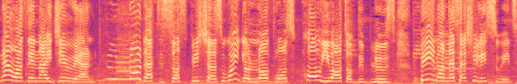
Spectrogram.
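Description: A high-pitched woman with lively intonation, dry sound with no echo and light background noise. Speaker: street show host. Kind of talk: presenter intro. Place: street. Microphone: handheld.

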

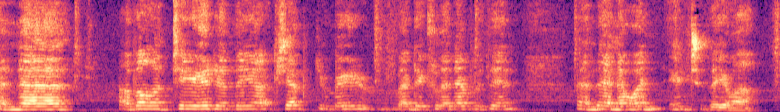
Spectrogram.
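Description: A woman speaks at a moderate pace in a fairly high pitch with fairly even intonation, over light background noise and audible room echo. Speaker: war veteran. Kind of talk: oral history interview answer. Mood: fond, cheerful memories. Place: home room. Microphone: camera far.

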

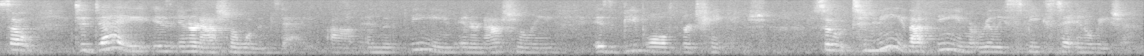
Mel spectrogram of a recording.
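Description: A woman speaks at a fairly high pitch and fairly slow pace with ordinary pitch variation. Her loudness swings widely amid noticeable background noise. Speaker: nonprofit executive; presenter. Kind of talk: presentation. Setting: stage with audience. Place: classroom. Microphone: camera far.

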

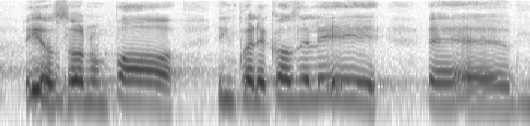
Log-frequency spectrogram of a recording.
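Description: This is a woman speaking. Her voice sits at a high pitch. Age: 90s. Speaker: retired local politician and community organizer; retired local politician. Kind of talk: interview. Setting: rehabilitation institute. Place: home room. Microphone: handheld.

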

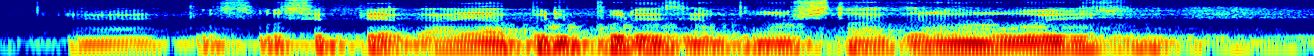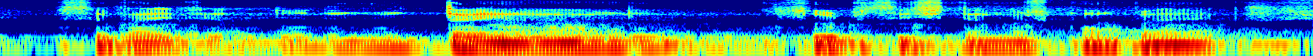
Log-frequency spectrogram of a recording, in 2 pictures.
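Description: A man talks at a fairly quick pace. The background is quiet, with audible room echo. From Brazil. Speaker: strength and conditioning coach; conditioning coach. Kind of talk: panel discussion. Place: stage. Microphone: handheld.

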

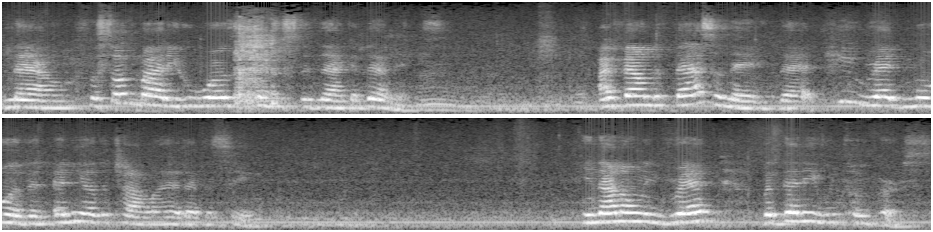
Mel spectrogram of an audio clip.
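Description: There is noticeable background noise as a woman talks at a moderate pace, leaving long, frequent pauses. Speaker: speaker. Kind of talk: eulogy. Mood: warm, reflective remembrance. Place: hall. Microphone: camera far.

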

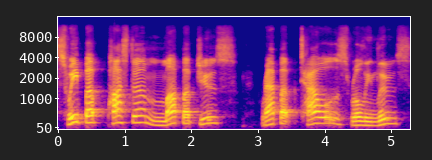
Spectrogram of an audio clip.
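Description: A man talks slowly with a high pitch, lively intonation, a fairly bright tone and some vocal fry.

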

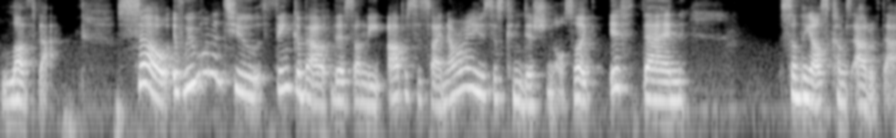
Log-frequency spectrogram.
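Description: Her pitch swings very widely as a woman speaks at a fairly quick pace. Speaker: teacher. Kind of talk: online class teaching. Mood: warm, encouraging. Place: home room.

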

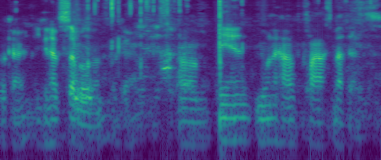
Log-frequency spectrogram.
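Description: A soft-spoken man with a fairly low pitch and monotone, flat intonation, at a moderate pace over noticeable background noise. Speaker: programming teacher. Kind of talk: tutorial. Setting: coffee shop.

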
